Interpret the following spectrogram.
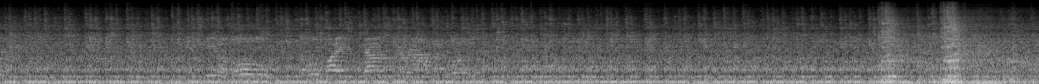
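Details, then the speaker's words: Buell XB12R V-twin after rebuild, about 100 miles since, no check engine or oil pressure lights: deep, even lope at idle with crisp throttle blips, running smooth and steady; normal idle. "so as you can see the bikes running amazing now"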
